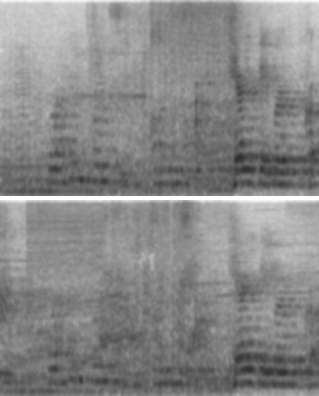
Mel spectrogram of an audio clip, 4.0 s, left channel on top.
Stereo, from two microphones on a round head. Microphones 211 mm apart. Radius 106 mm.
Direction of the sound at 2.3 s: 75° left (ahead or behind).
